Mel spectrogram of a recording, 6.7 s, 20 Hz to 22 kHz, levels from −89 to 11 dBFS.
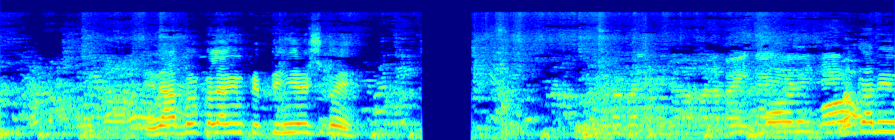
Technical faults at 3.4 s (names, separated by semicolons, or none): rebuffering stall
